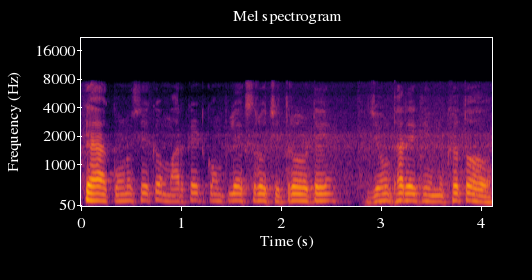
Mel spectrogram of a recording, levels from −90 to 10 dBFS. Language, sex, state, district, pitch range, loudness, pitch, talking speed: Odia, male, Odisha, Malkangiri, 150-165 Hz, -21 LUFS, 160 Hz, 175 wpm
